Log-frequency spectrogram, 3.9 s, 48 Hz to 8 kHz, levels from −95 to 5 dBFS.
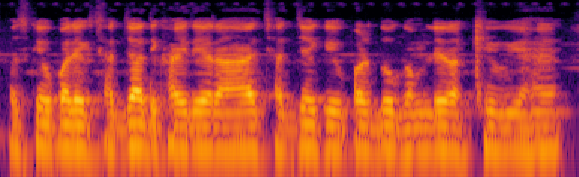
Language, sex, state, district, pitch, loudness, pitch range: Hindi, male, Uttar Pradesh, Lalitpur, 105 Hz, -18 LUFS, 105-110 Hz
